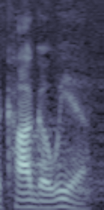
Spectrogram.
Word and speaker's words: Sacagawea: you will see that her name should be pronounced Sacagawea let me say a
